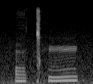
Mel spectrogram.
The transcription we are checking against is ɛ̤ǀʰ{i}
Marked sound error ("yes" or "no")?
yes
